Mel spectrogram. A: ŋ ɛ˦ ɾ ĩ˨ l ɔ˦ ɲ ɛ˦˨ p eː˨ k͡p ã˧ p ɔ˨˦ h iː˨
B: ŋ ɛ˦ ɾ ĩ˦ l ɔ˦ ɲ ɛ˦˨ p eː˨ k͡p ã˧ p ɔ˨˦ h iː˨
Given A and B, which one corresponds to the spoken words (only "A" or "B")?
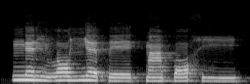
A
